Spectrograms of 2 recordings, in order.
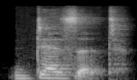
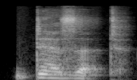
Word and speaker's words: desert: toho prvního toto slovíčko To první znamená poušť a vyslovuje se desert desert takže pozor na to des Já vám dám takovou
